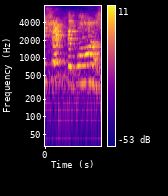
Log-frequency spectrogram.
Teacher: जीभ मोड़ के बोलिए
